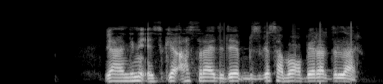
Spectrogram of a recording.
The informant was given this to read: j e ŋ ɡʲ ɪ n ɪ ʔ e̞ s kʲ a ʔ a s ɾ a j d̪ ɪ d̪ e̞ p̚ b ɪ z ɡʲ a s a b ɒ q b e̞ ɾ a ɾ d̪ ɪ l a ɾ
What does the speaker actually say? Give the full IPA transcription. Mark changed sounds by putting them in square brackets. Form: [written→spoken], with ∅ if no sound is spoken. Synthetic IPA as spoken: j [e→a] ŋ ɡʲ ɪ n ɪ ʔ e̞ s kʲ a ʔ a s ɾ a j d̪ ɪ d̪ e̞ p̚ b ɪ z ɡʲ a s a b ɒ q b e̞ ɾ a ɾ d̪ ɪ l a ɾ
